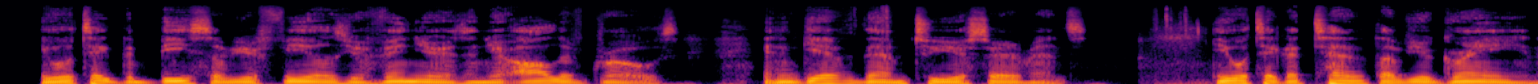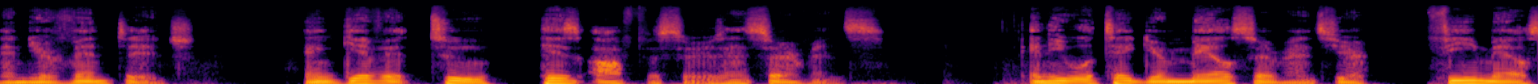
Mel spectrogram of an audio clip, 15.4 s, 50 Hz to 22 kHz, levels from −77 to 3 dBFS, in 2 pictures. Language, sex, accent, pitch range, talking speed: English, male, American, 85-105 Hz, 185 wpm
